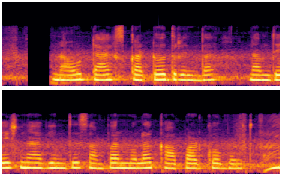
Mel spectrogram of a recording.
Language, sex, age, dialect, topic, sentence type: Kannada, female, 18-24, Northeastern, banking, statement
